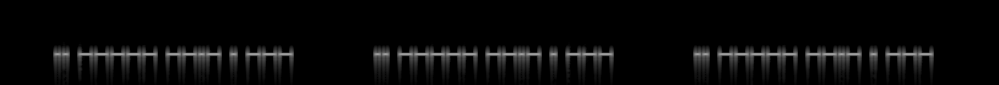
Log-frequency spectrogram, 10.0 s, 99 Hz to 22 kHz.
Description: Morse code, heard as a keyed tone, about 30 wpm, 700 Hz. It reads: I0QEO I0QEO I0QEO
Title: DXCC-100 Call Signs - 5 Characters - Repeated 3x - 30wpm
